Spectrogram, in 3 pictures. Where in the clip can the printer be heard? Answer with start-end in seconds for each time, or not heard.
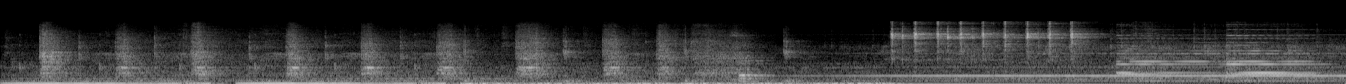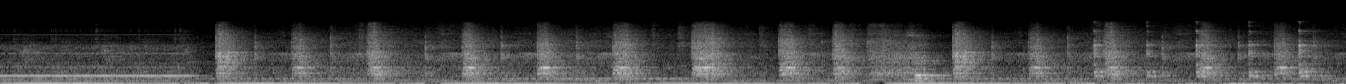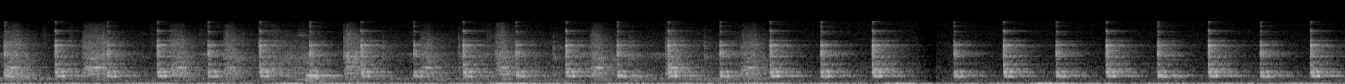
0.0-34.6.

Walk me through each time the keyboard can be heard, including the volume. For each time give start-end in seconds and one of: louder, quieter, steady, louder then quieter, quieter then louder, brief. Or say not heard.
not heard.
